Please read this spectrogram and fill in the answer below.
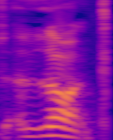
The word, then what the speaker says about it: Laurent: But it's very funny, because it's the first time I hear my first name pronounced correctly, in English, I mean. – Okay, so how does it normally, right? How does it normally get pronounced? – Laurent, actually, like John just said.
